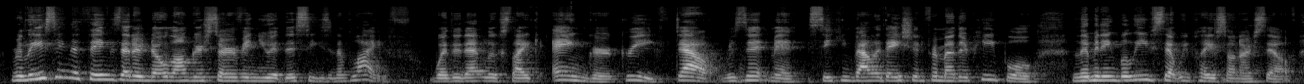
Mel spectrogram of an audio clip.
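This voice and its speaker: A woman's voice: lowish voice, a bit bright. A woman coach talking straight to camera in an earnest, motivational way, repeating her key points for emphasis. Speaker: women's empowerment coach. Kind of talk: direct-to-camera vlog talk.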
